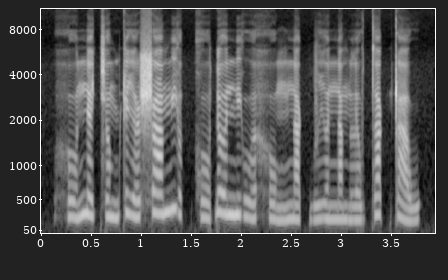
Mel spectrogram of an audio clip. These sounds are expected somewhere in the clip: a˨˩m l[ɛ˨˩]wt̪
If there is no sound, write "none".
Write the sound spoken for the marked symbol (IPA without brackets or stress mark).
ə˨˩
